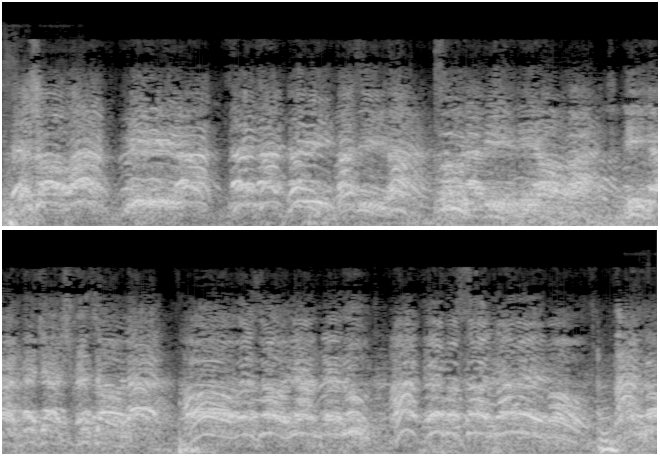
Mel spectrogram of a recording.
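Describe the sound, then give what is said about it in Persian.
A large crowd of farmers from east and west Isfahan shouts and chants in loud, continuous waves, with rhythmic rising cries and brief dips between bursts, at a Saturday rally in the town of Chadegan, Iran, protesting the handover of their water rights from the Zayandeh Rud and the river's drying up. “بنابر گزارش‌های منتشر شده در شبکه‌های اجتماعی، کشاورزان شرق و غرب اصفهان در اعتراض به واگذاری حقابه خود از زاینده رود و خشکی این رودخانه روز شنبه در شهر چادگان تجمع کردند.”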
